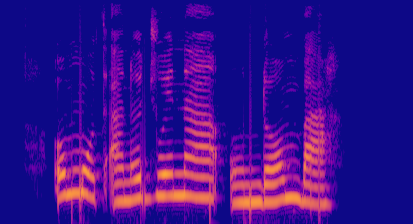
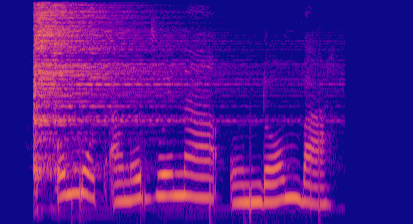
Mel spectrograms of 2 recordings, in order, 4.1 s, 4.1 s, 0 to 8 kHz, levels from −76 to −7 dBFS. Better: first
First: none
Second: background sound (Hi-hat); 2 dB above the speech

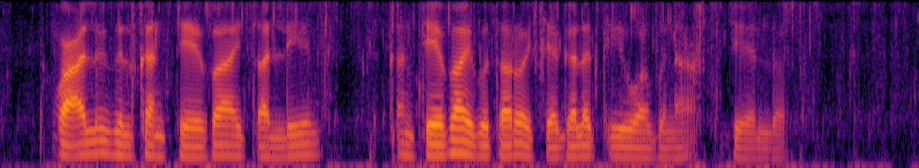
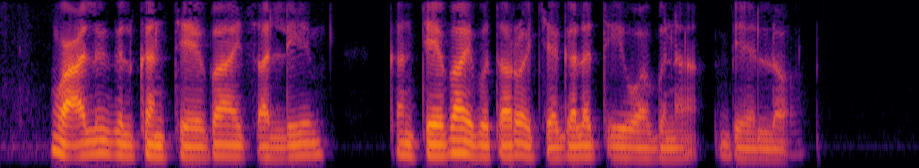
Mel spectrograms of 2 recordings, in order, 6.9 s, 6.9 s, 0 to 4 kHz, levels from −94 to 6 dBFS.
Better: second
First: noise reduction (neural separator model SepFormer WHAM!)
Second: none

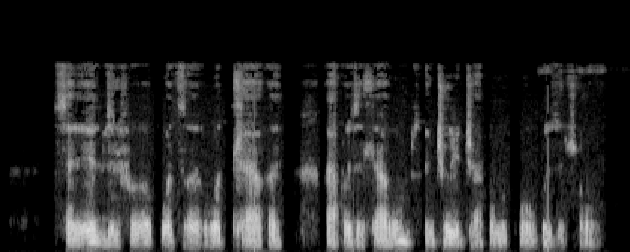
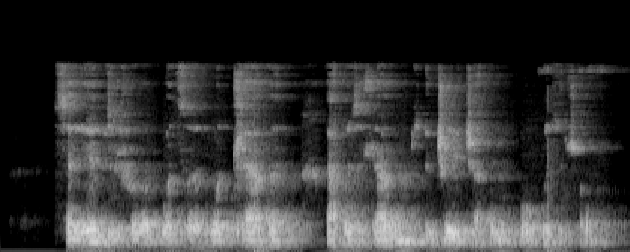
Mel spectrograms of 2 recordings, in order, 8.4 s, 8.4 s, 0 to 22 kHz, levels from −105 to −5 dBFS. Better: first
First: none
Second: room echo; dies away in 0.8 s

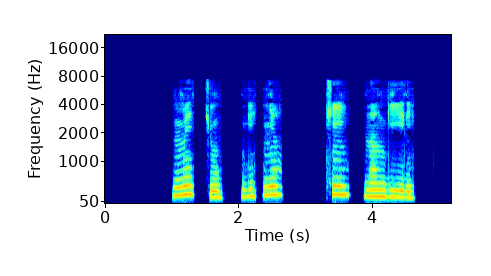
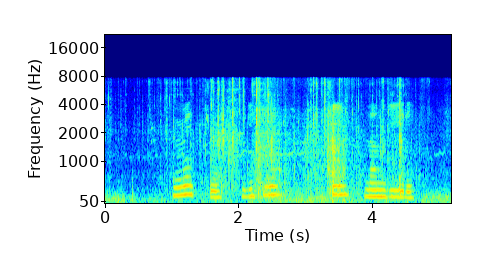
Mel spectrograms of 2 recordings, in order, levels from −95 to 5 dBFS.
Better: first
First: none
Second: background sound (Bicycle); 2 dB below the speech

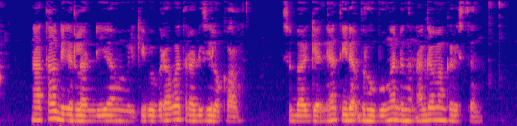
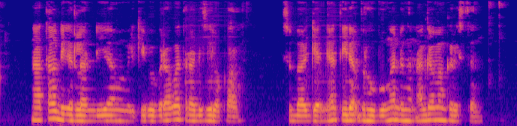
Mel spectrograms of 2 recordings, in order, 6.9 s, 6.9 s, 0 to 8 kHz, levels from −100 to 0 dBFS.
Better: first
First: none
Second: noise reduction (neural separator model SepFormer DNS4)

